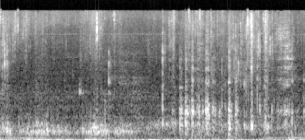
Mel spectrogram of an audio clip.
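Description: Fingertips and nails scratch and rub the spiky tendrils of a large, hollow, soft pink rubber puffer ball. The result is a steady stream of soft, crunchy, crackling scratches with a low rumbling undertone and scattered brief bright ticks.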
